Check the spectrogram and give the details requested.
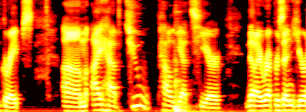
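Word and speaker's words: palhete: So um pal and then an H in Portuguese is always a Y sound. So and then you it's not a palette. It's just you just pronounce it palette.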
